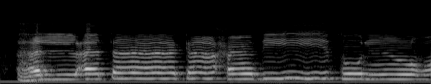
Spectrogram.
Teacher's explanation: هل أتاك کی جو ہا ہے اس ہا کو کلیئر کریں گے. تا کو کھڑی زبر کی وجہ سے تھوڑا سا لمبا کر کے پڑھیں گے. سا کو بالکل نرمی کے ساتھ ادا کریں گے.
